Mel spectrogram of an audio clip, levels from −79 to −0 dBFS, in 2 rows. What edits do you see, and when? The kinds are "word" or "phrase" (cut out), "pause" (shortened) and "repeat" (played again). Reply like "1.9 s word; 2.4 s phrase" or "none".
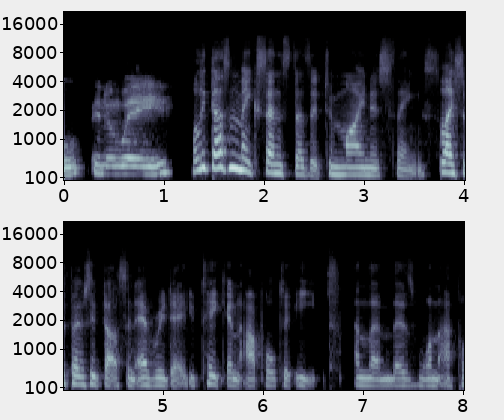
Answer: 1.2 s pause; 3.8 s word; 5.2 s word; 6.8 s pause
